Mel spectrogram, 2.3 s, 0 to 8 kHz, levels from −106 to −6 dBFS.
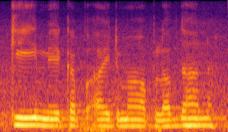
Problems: none marked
